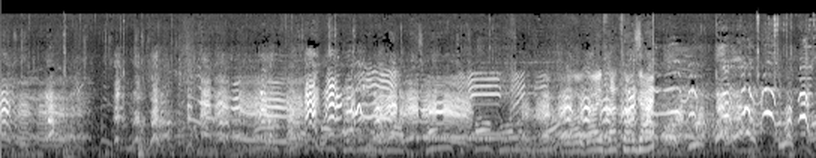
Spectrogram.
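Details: Night dogsled run with crossbred husky mixes in falling snow: a crowded chorus of excited yelps, whines and drawn-out rising cries from many dogs, the pitch swooping up and down, rarely pausing.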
